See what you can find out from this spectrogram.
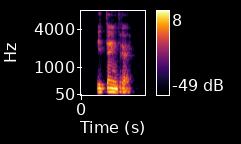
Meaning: third-person singular conditional of éteindre
- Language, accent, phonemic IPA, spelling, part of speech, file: French, Canada, /e.tɛ̃.dʁɛ/, éteindrait, verb, LL-Q150 (fra)-éteindrait.wav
